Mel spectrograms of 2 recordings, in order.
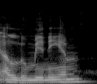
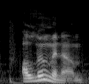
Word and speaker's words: aluminium: You can't rely on Americans to pronounce things right. Fucking aluminium? No. Aluminum.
